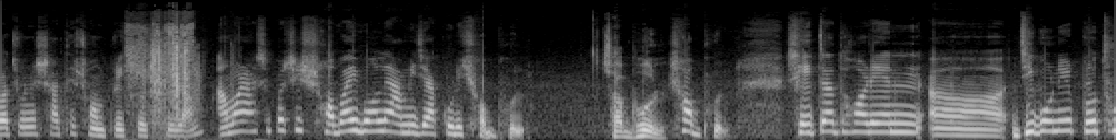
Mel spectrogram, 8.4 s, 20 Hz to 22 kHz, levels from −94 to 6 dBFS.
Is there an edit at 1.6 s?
yes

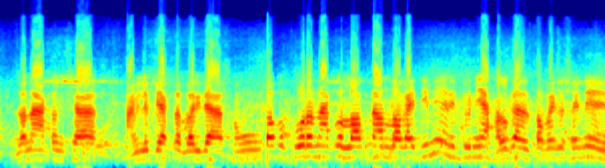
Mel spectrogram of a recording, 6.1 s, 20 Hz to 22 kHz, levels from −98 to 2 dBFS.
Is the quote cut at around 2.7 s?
yes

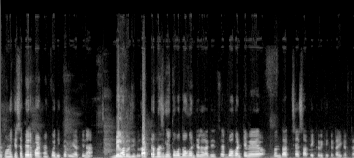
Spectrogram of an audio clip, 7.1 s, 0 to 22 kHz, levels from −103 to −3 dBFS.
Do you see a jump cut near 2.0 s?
yes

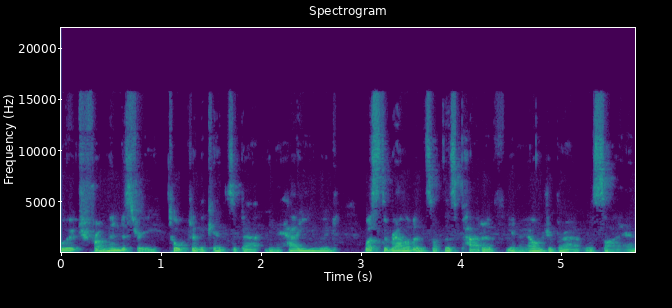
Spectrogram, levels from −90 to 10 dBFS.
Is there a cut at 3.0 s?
no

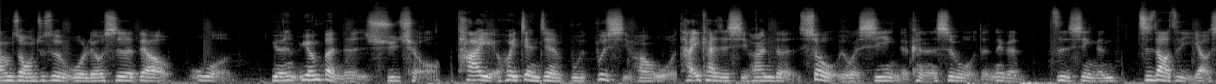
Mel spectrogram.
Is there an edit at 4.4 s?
yes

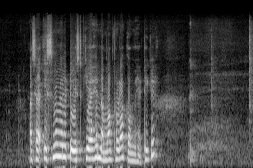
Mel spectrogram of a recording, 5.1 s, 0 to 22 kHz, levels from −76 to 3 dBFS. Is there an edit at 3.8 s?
yes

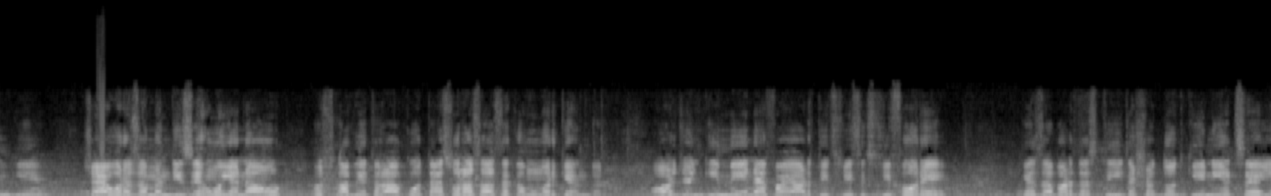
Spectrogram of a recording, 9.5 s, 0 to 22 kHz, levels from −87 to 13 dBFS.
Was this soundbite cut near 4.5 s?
no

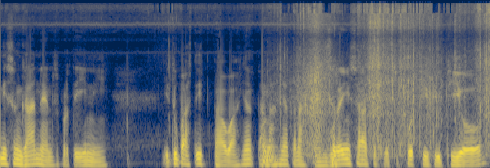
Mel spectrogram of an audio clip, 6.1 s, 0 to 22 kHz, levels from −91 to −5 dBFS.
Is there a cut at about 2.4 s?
no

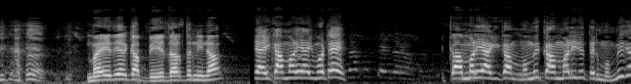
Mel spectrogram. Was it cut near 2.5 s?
yes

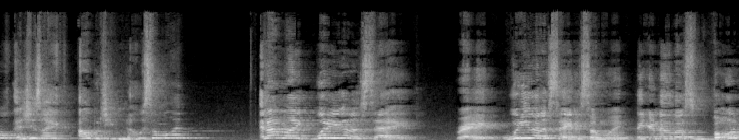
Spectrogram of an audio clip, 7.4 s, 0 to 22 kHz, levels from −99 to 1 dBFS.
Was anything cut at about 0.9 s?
no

